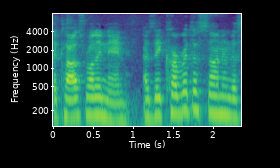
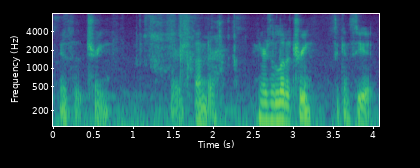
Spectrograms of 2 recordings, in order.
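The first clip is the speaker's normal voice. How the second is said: softer, whispered side comment; hushed aside; 5 semitones lower, 11 dB quieter than usual. Real, not acted. Dad quietly pointing at the picture for his son, whisper.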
